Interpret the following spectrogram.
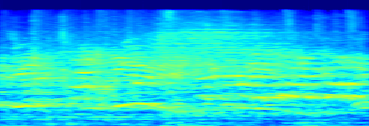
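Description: A group of men's voices shouting and calling over each other in a large, echoing room, a team revving itself up during a pre-game warm-up.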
